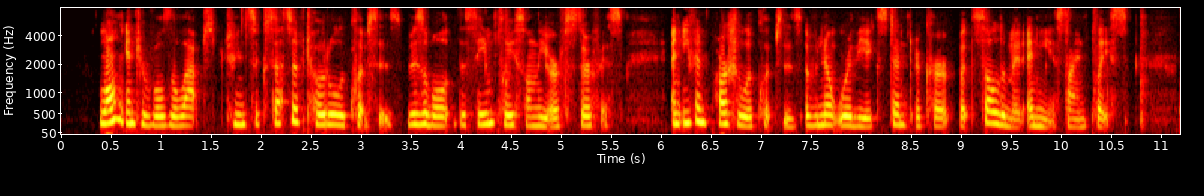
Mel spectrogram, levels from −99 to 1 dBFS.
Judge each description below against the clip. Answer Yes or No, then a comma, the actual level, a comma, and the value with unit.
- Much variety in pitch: No, average, 3.3 semitones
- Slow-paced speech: No, average, 160 wpm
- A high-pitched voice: Yes, high, 230 Hz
